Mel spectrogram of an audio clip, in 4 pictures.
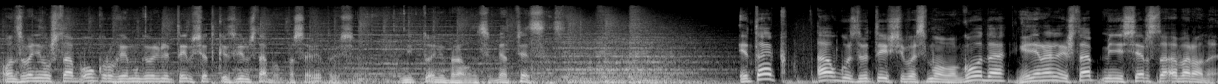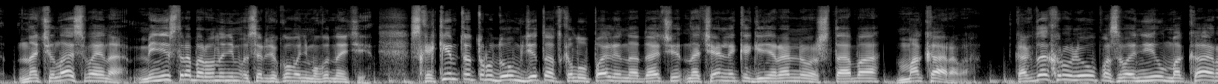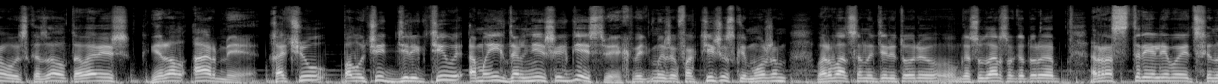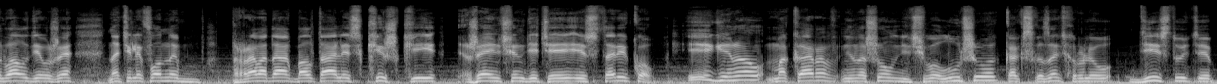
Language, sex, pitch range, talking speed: Russian, male, 125-160 Hz, 115 wpm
